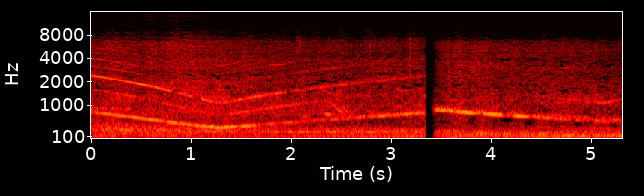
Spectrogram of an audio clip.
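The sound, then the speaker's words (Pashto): Ambulance sirens passing near a bus stop in Kabul wail loudly and continuously. The tone sweeps downward, then climbs again, with a brief dropout just past the midpoint. “امبولانسونه د یو بس تمځای ته نږدې په چټکۍ سره د تیرېدو په حال کې لیدل کیږي.”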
